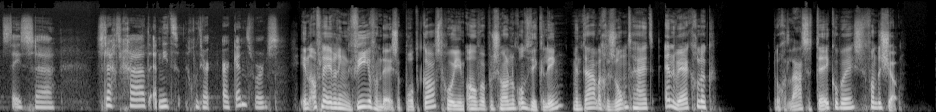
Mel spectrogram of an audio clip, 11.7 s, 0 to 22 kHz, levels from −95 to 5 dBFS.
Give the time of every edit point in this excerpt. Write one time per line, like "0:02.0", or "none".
0:02.0
0:05.8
